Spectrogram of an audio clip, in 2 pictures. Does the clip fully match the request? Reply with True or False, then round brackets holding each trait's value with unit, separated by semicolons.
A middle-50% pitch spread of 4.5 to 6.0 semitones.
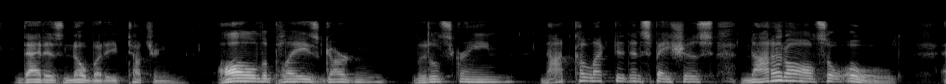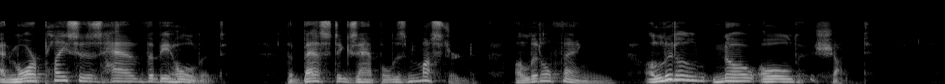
True (5.0 semitones)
